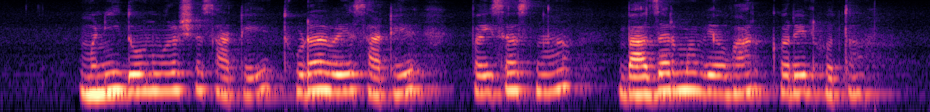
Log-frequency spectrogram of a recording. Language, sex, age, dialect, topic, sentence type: Marathi, female, 31-35, Northern Konkan, banking, statement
